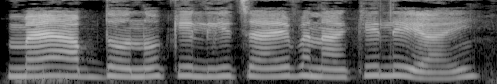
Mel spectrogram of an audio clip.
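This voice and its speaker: A woman's voice: very high voice, steady tone, moderate pace. A woman voicing a patient, respectful elder daughter-in-law in a cartoon. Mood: gentle. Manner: gentle, dutiful, respectful. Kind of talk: cartoon voice acting.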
